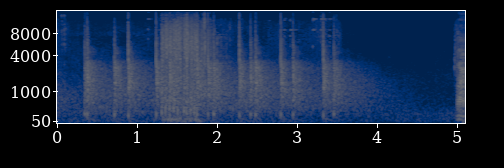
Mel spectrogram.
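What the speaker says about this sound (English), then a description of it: "MG firing on the other side of the bridge" Machine-gun bursts rattle in a World War II battle game, several short volleys of rapid shots repeating at a moderate distance with echoing tails and no talking.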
